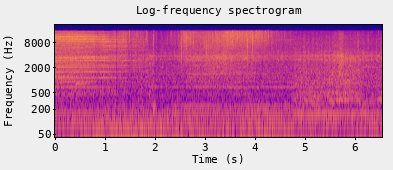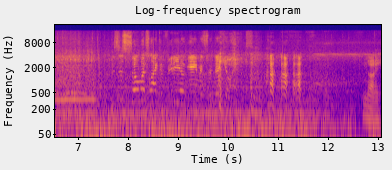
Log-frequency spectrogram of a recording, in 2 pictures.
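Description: A diesel engine rumbles loudly and steadily close by.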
